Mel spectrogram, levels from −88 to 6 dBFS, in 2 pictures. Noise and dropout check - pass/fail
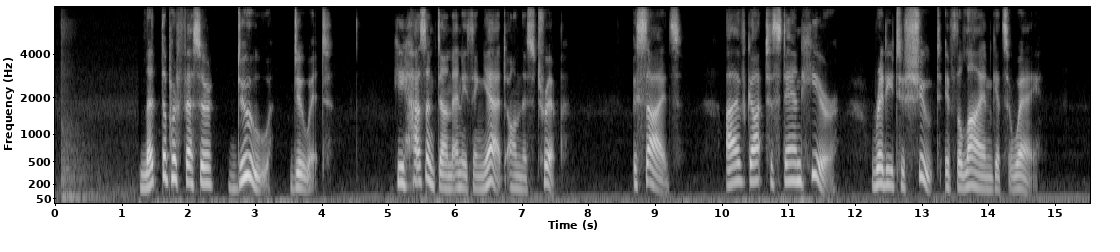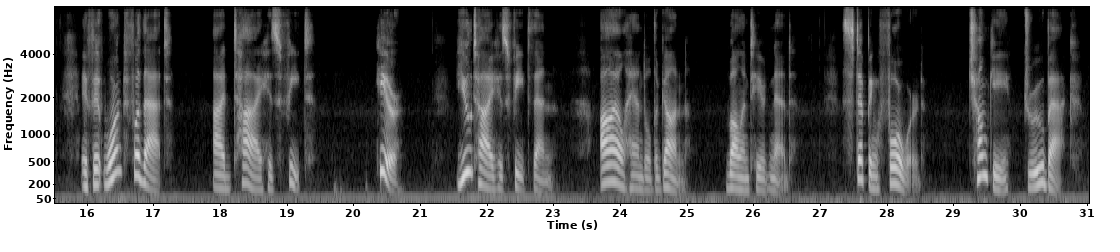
fail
